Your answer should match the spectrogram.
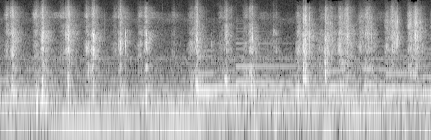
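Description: Small plastic shaker of black salt shaken by hand in a quick, even rattle, about five shakes a second, over background music.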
